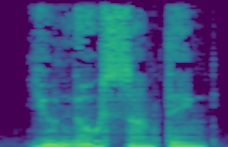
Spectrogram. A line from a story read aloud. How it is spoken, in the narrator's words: Ramos said to Carmen, his voice filled with wonder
